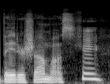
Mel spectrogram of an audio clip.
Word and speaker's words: Bader Shamas: Bader Shamas. Okay. And I'm not mispronouncing. Yeah. That's literally how it's spelled. Bader Shamas.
